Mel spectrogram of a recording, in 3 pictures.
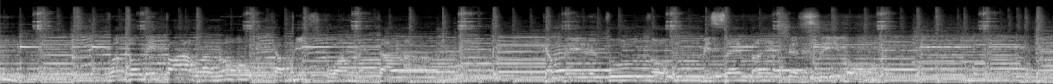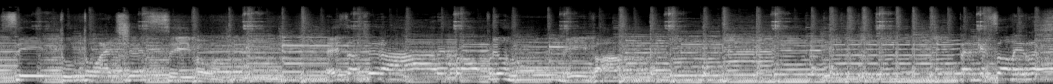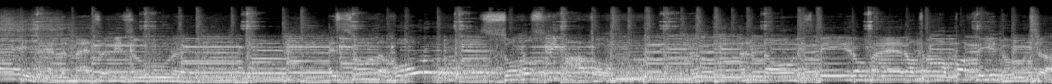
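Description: Live band music: guitars, bass and cajón playing a blues-tinged song together.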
